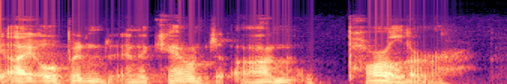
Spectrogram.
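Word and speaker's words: Parler: and it's actually pronounced parlor P AR le AR had it been a foreign word you would pronounce it the other way but it's pronounced parlor I don't know if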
